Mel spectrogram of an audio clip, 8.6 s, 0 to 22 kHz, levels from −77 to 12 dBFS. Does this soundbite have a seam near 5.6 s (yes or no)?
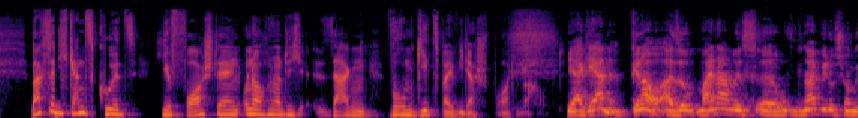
no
